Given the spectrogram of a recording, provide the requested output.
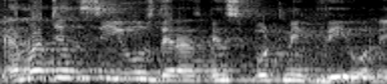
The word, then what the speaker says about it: Sputnik V: It is not Sputnik 5. It is Sputnik V. V is what we say. V is vaccine. V is vaccine. It is not nothing to do with what we say. The Roman numeral. It is V for letter basically, okay?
